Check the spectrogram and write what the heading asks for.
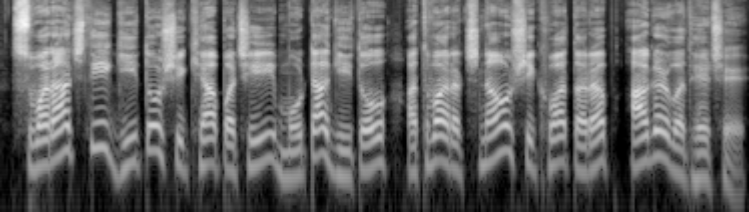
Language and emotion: Gujarati, neutral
